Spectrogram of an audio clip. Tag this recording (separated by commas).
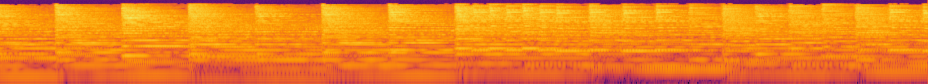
Piano, Keyboard (musical)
